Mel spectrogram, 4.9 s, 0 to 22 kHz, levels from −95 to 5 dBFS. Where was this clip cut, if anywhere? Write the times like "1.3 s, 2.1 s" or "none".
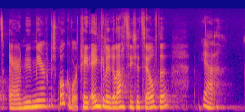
1.6 s, 3.9 s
